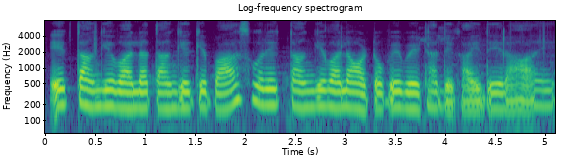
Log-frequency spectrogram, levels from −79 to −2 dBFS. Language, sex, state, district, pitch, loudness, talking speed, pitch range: Hindi, female, Madhya Pradesh, Bhopal, 180 Hz, -17 LUFS, 200 wpm, 170-195 Hz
